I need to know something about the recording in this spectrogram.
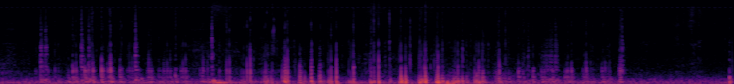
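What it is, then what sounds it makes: Cutting board tapped and drummed. A large, flat, thin, dark grey speckled cutting board, solid and held upright in both hands, is tapped and drummed with fingertips and nails. The result is a fast, irregular patter of short, dull, low taps that die away at once. The taps grow louder and busier in the middle before thinning out toward the end.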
